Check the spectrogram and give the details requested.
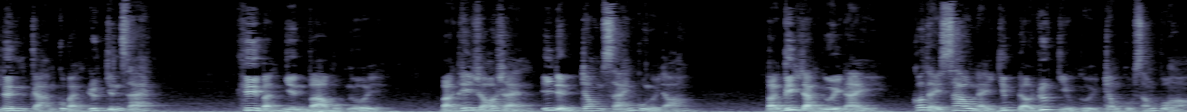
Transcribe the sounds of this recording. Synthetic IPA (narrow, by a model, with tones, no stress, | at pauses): li˧ŋkaː˧˩mku˧˩əɓa̰ː˧˨nzɨ˦˥ək̚t͡ɕï˨˦ŋ̟saː˦˥k̚ | xi˧ɓa̰ː˧˨nɲi˨˩nvaː˨˩wmo˨˩t̚ŋɨ˨˩əjɓa̰ː˧˨nt̪ʰə˨˦jzɔ̰˧˥zaː˨˩ŋʔi˨˦ɗḭ̈˧˨ŋ̟t͡ɕɔ˧wŋ͡msaː˨˦ŋku˧˩əŋɨ˨˩əjɗɔ˨˦ | ɓa̰ː˧˨nɓi˦˥t̚za˨˩ŋːɨ˨˩əjna˨˩j | kɔ˨˦t̪ʰe˧˩sa˧wna˨˩jzu˦˥p̚ɗə̰ː˧˩zɨ˦˥ək̚ɲi˨˩əwŋɨ˨˩əjt͡ɕɔ˧wŋ͡mku˨˩ək̚sə˨˦wŋ͡mku˧˩əhɔ̰˧˨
